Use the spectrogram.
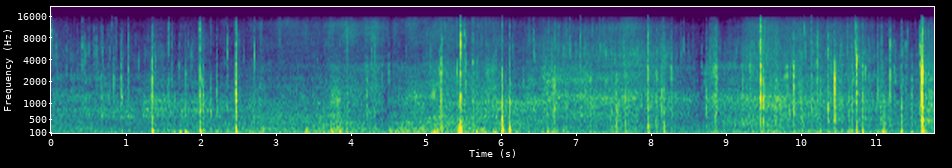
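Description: Long nails tap and scratch across a white plastic poly mailer envelope with a box inside. There is a steady soft crinkling rustle over low thumps, broken by many quick, bright taps. The taps die away at once.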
